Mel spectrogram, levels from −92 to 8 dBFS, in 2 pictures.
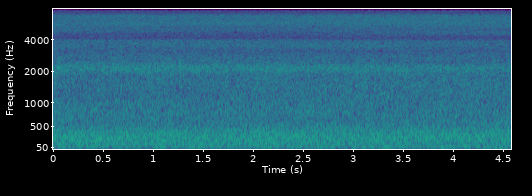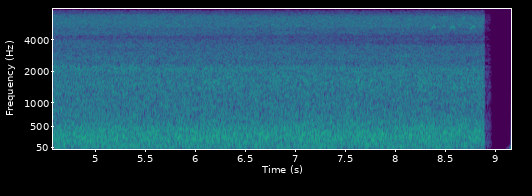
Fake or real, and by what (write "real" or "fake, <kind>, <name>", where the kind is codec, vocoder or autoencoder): real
